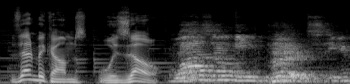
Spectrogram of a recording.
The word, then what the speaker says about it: Wiseau: nickname Birdman and that is where the name wizo comes from bird in French is wizo which when combined with Tommy's original last name then becomes wizo wo mean birds if you put o so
